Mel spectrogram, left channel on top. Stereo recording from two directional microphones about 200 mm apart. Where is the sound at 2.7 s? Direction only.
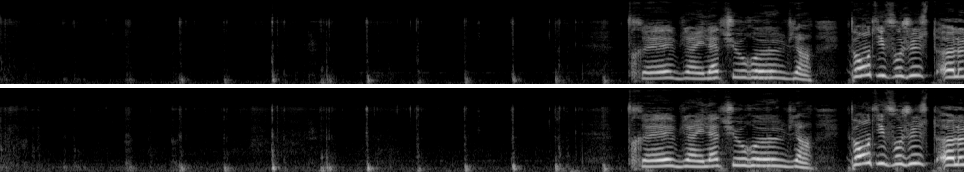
20° left (ahead or behind).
